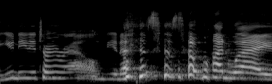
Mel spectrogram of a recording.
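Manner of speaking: put-on high-pitched screaming. Retelling how a woman screamed at the speaker for driving the wrong way, retelling a scream. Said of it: "she's screaming at me".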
